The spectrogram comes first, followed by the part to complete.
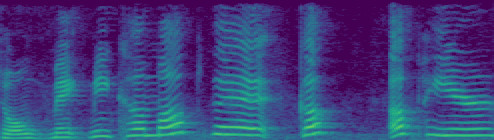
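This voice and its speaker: Putting on a character voice, a woman speaks extremely high at a fairly slow pace, her pitch swinging very widely. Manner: stern, warning.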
